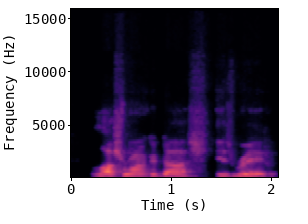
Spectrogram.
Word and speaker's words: Lashawan: All right, and together it's La Sha Wan.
